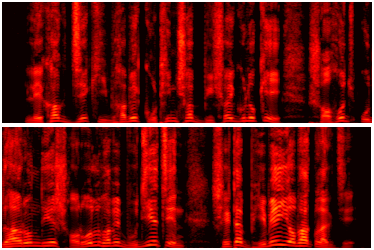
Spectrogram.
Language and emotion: Bengali, surprised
